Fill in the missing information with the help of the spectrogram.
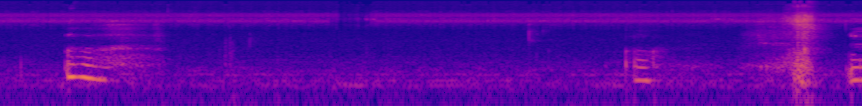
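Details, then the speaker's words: Person with repeated big sneezes that don't relieve the tickle: quiet voiced build-ups, then a sharp explosive burst near the end; sneezing. "almost like these sneezes aren't helping because i still feel like i have to see oh my god well i still have to sneeze"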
